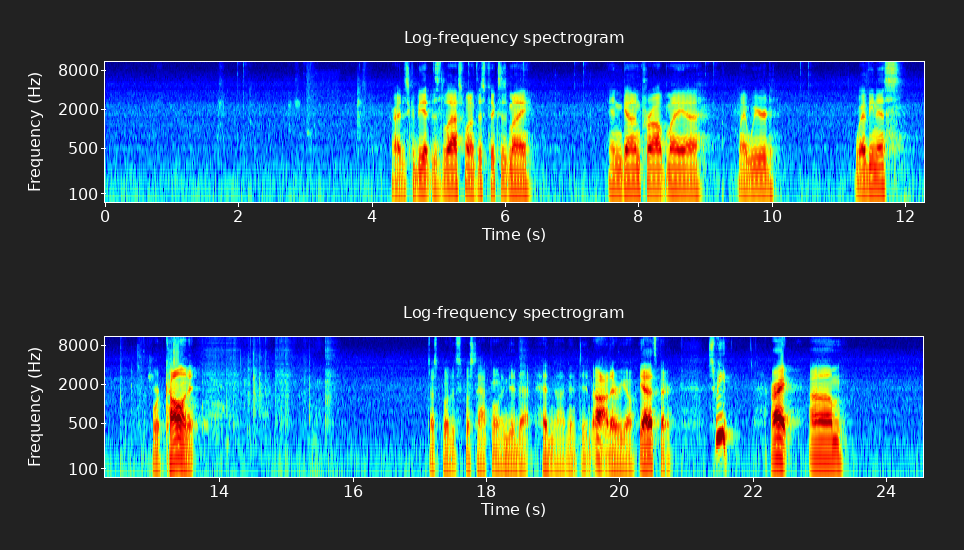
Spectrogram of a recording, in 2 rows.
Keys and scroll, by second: 7.5 space, 13.4 u, 23.0 space.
